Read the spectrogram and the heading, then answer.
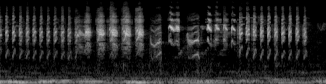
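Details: Long-tailed shrike singing the speedy 'konslet' style: a rapid even rattle of high chips, then a few squealing, twisting notes, then the quick rattle again.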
